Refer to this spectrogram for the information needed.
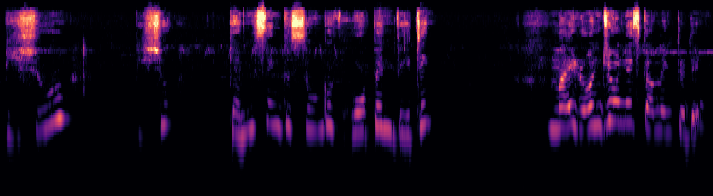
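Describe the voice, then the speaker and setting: A woman's voice: high voice, unhurried. A woman playing a compassionate, bold young idealist in an audio play, with heartfelt and dramatic delivery. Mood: hopeful, curious.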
